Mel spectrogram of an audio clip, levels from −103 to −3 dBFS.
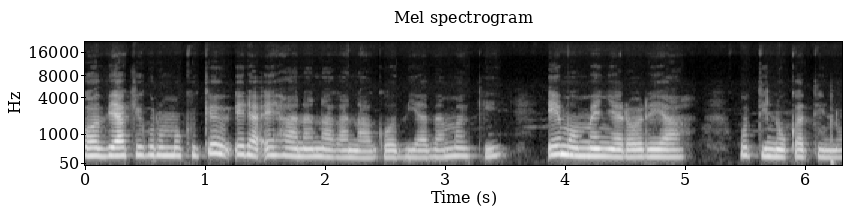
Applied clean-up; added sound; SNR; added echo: none; none; none; none.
